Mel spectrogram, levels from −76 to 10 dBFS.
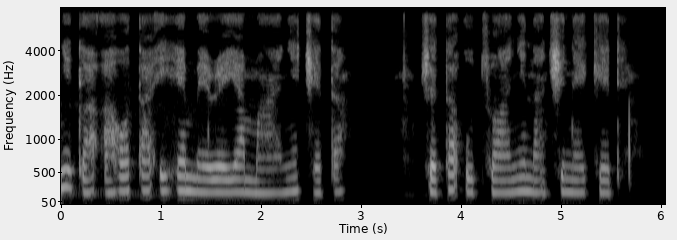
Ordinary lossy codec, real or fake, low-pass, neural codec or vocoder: none; real; 7.2 kHz; none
